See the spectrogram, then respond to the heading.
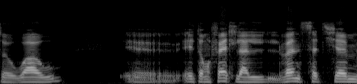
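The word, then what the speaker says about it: واو: d'encre noire leurs larmes la lettre whaou qui s'écrit whw qui se prononce whaou est en fait la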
